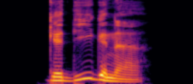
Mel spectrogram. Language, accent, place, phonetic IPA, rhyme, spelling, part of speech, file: German, Germany, Berlin, [ɡəˈdiːɡənɐ], -iːɡənɐ, gediegener, adjective, De-gediegener.ogg
- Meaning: 1. comparative degree of gediegen 2. inflection of gediegen: strong/mixed nominative masculine singular 3. inflection of gediegen: strong genitive/dative feminine singular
